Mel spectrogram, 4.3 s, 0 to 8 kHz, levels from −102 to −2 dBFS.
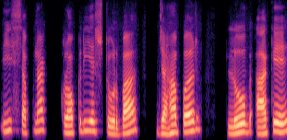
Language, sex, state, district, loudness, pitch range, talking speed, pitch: Bhojpuri, male, Bihar, Saran, -18 LUFS, 160-205 Hz, 140 wpm, 180 Hz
